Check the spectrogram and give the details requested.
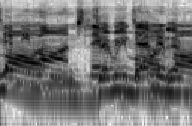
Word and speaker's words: demimonde: We looked up the pronunciation. Demimonde.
